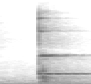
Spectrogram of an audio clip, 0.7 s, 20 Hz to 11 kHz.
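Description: A glass drinking glass is struck once, giving a clear, bright clink with a sustained ring around 1.4 kHz. The glass oscillates and pushes on the surrounding air, and the tone fades away as the vibration weakens.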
